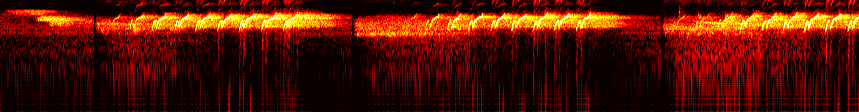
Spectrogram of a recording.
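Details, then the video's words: Prothonotary warbler singing three bursts of about seven bright, ringing upslurred notes each, given quickly and evenly with brief pauses between phrases. "Prothonotary Warbler Song."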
